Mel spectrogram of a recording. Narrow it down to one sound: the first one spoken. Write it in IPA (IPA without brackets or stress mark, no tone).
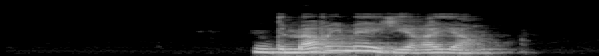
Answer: n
